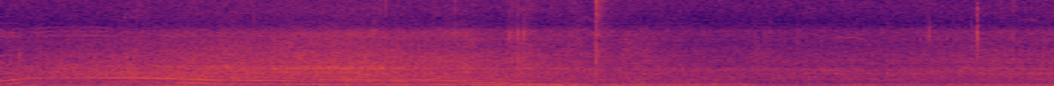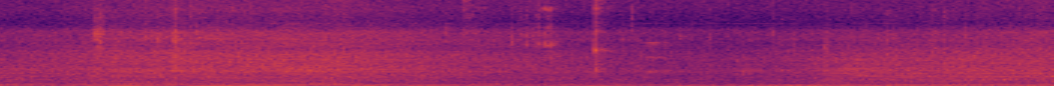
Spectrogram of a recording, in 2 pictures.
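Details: New white cat eating as a tom cat and other cats dare not come near; a long drawn-out meow slides downward over about four seconds, followed by continuous low engine-like rumble.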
